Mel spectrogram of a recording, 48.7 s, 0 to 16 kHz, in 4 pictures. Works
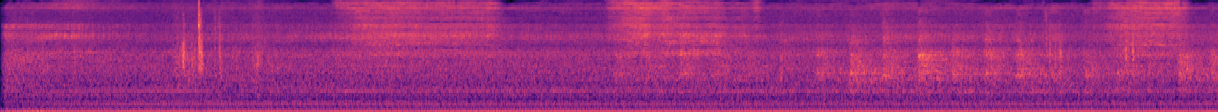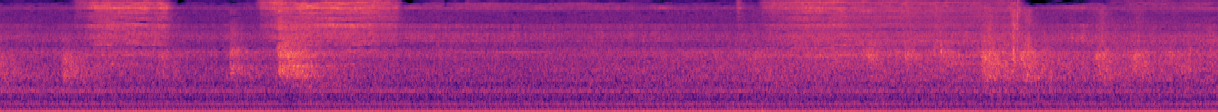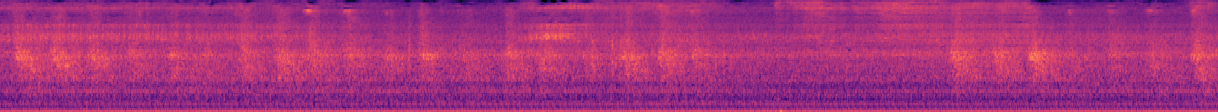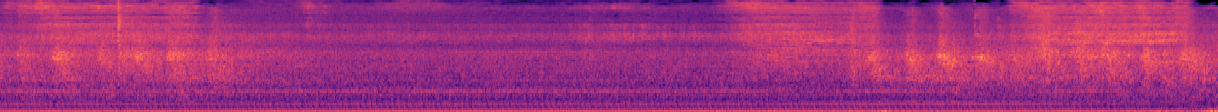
0:43.9 0:48.7

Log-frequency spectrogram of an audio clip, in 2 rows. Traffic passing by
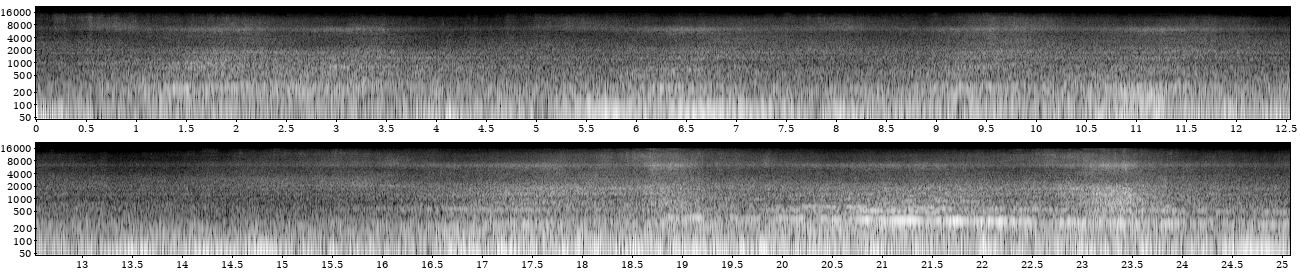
0:16.4 0:25.0

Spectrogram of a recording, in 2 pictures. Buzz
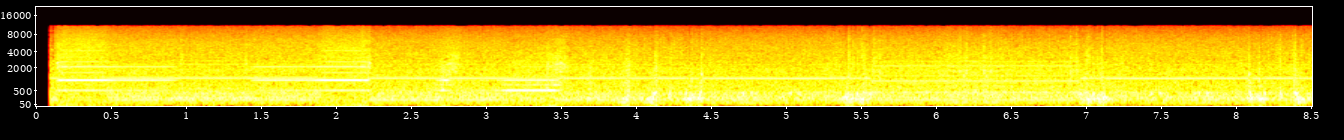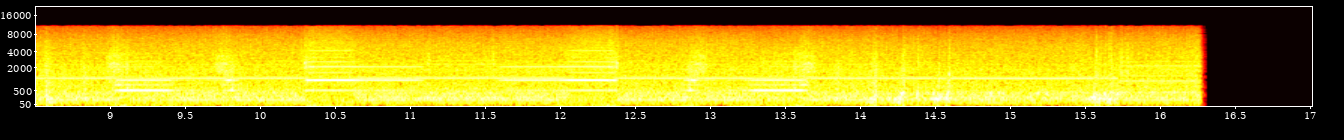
0:00.1 0:03.6, 0:09.0 0:13.8

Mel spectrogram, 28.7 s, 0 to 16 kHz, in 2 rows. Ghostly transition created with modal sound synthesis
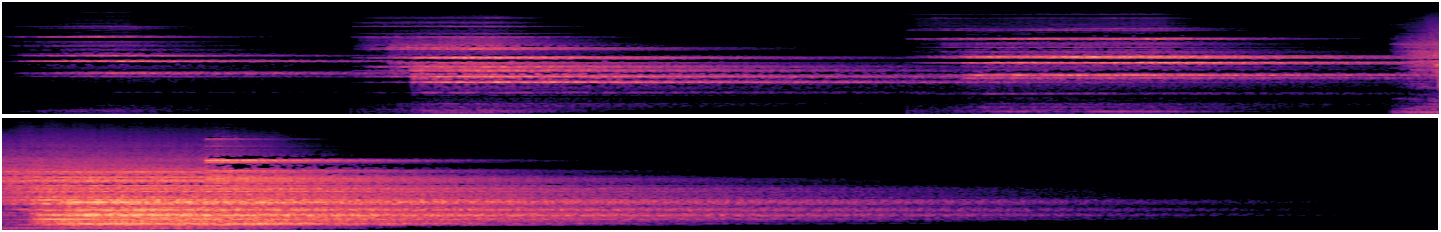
0:14.0 0:22.2

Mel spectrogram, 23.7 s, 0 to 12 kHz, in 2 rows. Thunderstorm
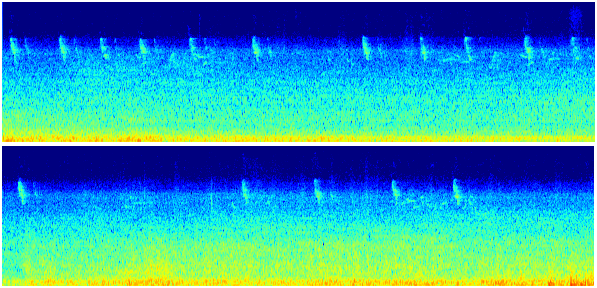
0:00.0 0:06.0, 0:12.0 0:23.7

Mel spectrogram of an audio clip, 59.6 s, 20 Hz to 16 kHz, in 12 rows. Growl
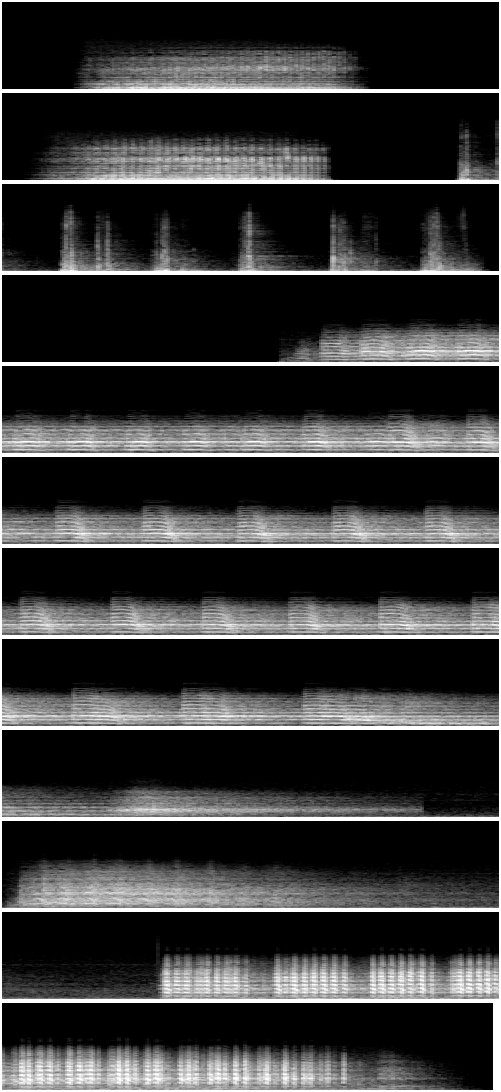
0:00.8 0:03.6, 0:05.4 0:08.2

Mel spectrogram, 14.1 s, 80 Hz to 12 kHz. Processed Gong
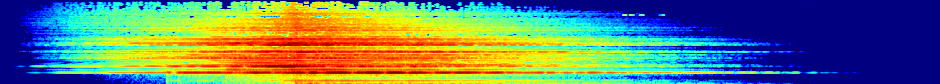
0:01.4 0:10.6

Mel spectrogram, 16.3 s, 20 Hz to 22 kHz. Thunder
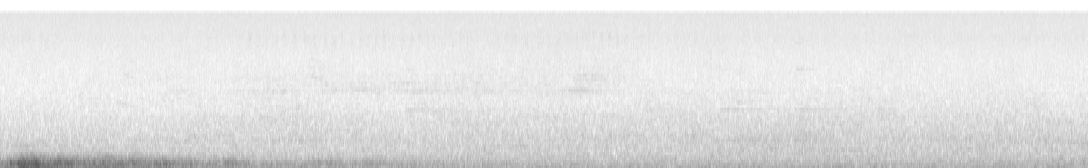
0:00.0 0:05.8

